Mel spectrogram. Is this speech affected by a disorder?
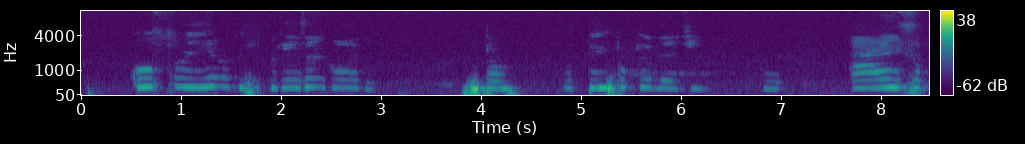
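Yes: cerebral palsy; lesion less severe than others, physical effects, falls, hip surgery for dislocated hip; music therapy to develop communication and singing, possibly speech balance, singing recorded by music therapist.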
